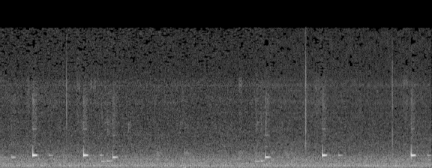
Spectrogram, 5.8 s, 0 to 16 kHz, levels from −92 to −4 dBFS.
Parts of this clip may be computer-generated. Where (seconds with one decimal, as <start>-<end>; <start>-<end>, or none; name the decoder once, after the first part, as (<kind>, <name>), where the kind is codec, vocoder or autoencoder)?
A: 3.5-5.8 (vocoder, Vocos)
